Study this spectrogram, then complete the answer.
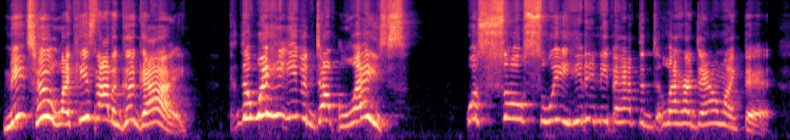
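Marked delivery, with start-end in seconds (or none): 0.0-1.9 high, loud burst of agreement; emphatic agreement. Real, not acted. Vlogger agreeing with a commenter, high and loud. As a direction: jump in loudly to agree.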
